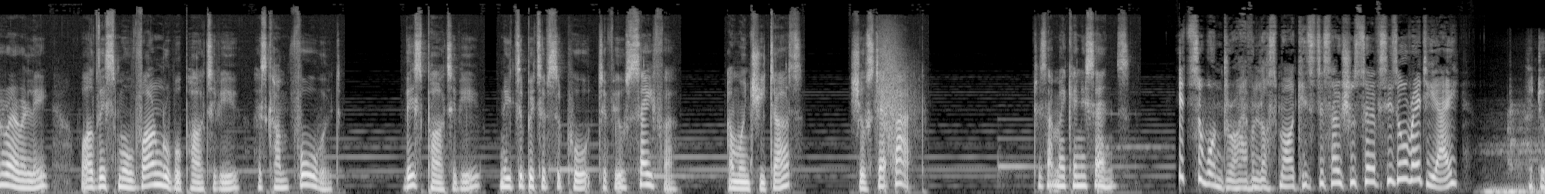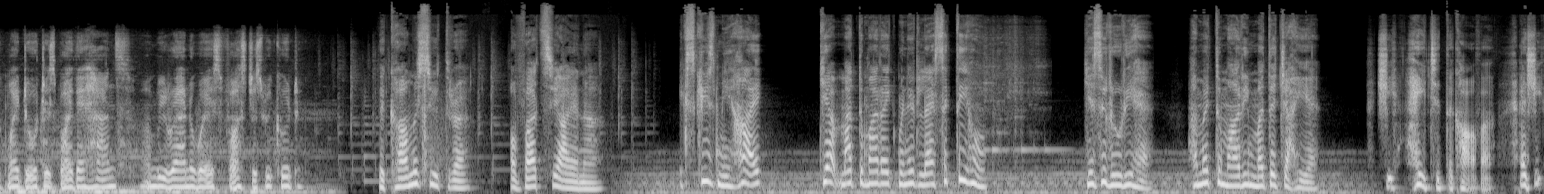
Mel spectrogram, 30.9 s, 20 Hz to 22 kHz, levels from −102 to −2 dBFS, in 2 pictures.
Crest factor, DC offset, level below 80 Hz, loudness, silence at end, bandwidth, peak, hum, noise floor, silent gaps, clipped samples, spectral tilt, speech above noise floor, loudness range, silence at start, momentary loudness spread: 16 dB; under 0.1%; -36 dBFS; -18 LUFS; 0 s; over 20 kHz; -2 dBFS; none; -50 dBFS; none; under 0.1%; -5 dB/octave; 33 dB; 3 LU; 0 s; 14 LU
